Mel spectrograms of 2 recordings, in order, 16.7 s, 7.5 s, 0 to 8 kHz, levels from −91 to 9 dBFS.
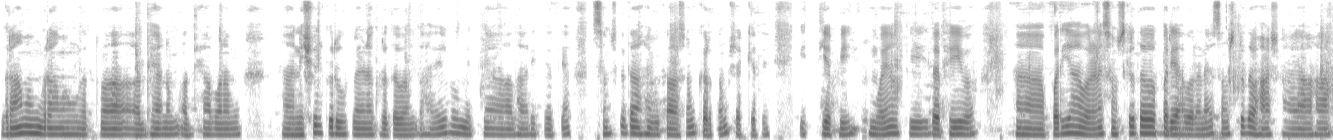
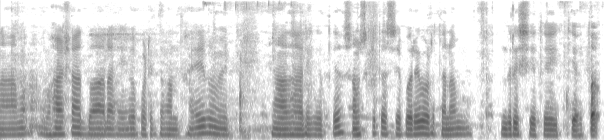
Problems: background sounds at intervals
